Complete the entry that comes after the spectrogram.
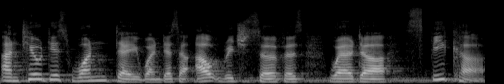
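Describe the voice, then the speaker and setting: Speaking at a fairly slow pace, a man has lively intonation and vocal fry. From Hong Kong. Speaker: preacher. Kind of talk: sermon. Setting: church.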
